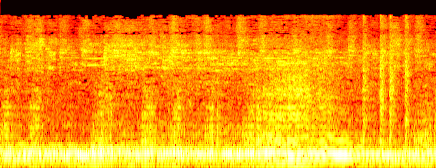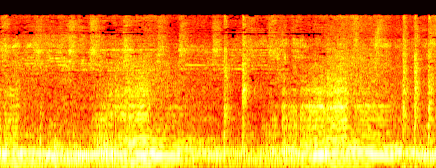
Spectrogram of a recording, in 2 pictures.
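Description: Music with a motorcycle engine revving beneath it, the engine's pitch rising and falling in a few waves.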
